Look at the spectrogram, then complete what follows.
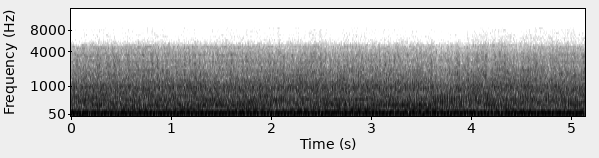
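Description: Rotax 912 engine of a powered hang-glider trike running steadily with its pusher propeller turning, loud and close to the microphone mounted on the aircraft.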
